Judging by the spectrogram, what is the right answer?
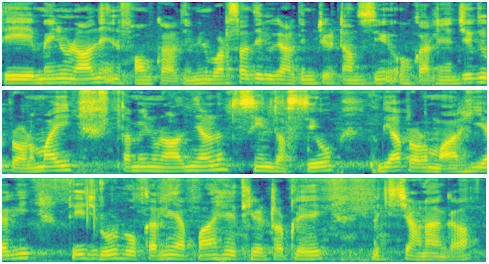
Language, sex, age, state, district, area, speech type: Punjabi, male, 45-60, Punjab, Barnala, rural, spontaneous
